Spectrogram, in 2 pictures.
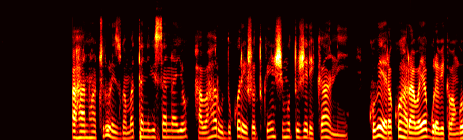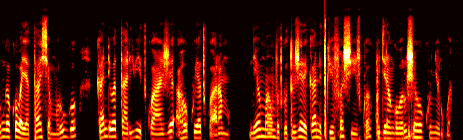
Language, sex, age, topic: Kinyarwanda, male, 25-35, finance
